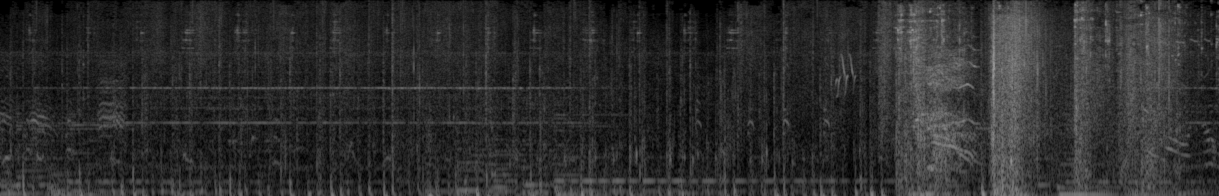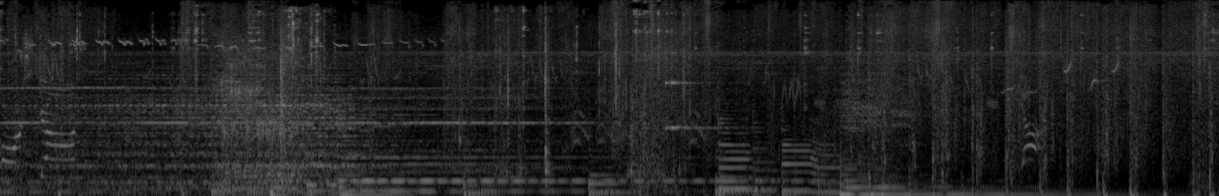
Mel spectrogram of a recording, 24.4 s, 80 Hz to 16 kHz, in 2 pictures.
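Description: Horse hooves clip-clop in the video game Red Dead Redemption 2, a steady rhythmic clatter with a whinny and a crash midway, under music and voices talking.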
